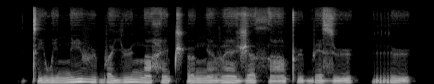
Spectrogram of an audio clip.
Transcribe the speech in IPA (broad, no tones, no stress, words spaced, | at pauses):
tʼiwini βʉbəjʉ nãhɛ̃t͡ʃʼɵ ŋɛ̃βɛ̃ ʒə θã pʼʉbezʉ | rʉ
